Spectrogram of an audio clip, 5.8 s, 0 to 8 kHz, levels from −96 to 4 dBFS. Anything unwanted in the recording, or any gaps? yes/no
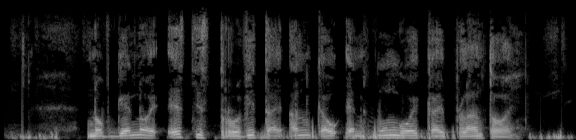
no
